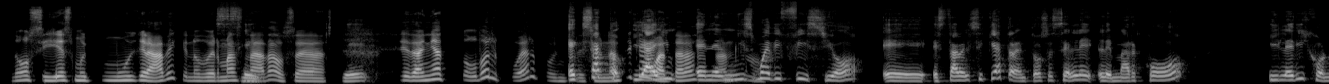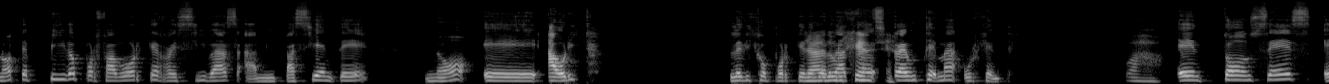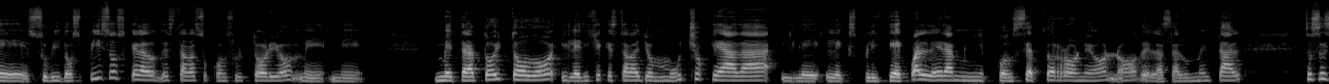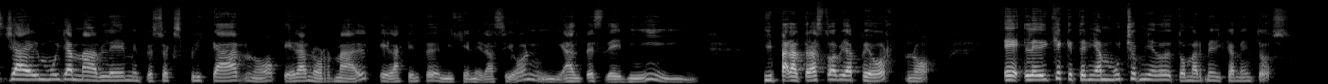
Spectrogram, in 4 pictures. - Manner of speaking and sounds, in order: none
- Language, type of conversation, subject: Spanish, podcast, ¿Cuándo decides pedir ayuda profesional en lugar de a tus amigos?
